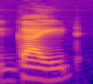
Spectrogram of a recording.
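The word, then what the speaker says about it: guide: कि use silent है गाइड गाइड में यूज साइलेंट है और यु के बाद एक और एक अव्वल है इस वजह से भी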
